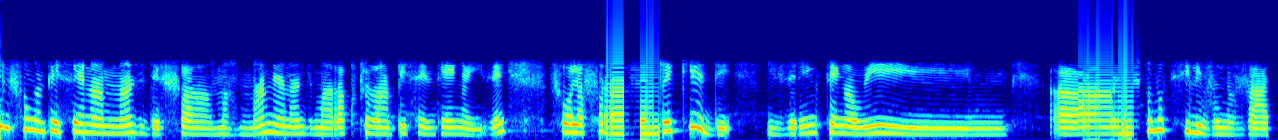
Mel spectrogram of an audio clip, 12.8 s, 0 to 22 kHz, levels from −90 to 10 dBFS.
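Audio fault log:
throughout: AMR narrowband mobile codec. Nothing above 3.5 kHz and little below 200 Hz gets through, and heavy damage leaves the speech buzzy and synthetic, as a sparse pulse-driven vocal-tract model rebuilds each frame. This fits a very low bitrate near 5.9 kbps.
6.06–6.60 s and 10.78–11.40 s: robotic sound from repeated short buffers. The speech turns into a rigid metallic buzz at 188 Hz, most likely because a roughly 5 ms stretch of audio is looped while most of the real signal is skipped.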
